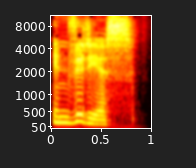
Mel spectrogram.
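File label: "invidious", British English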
